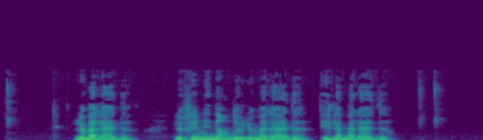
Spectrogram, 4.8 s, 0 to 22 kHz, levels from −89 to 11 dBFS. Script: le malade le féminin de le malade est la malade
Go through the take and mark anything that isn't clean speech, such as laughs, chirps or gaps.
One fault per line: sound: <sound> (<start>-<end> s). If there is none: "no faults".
no faults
